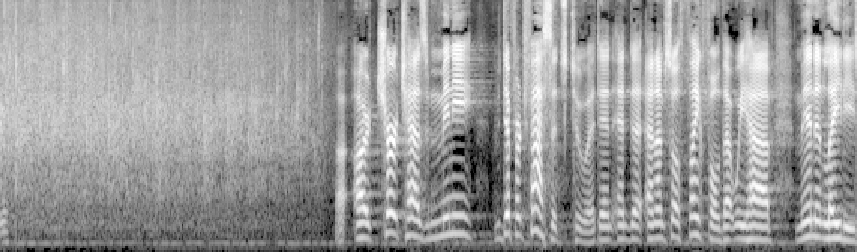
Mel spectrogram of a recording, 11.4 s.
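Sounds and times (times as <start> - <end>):
polite applause from church audience: 0.0 - 4.5
speech: 4.5 - 11.4.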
